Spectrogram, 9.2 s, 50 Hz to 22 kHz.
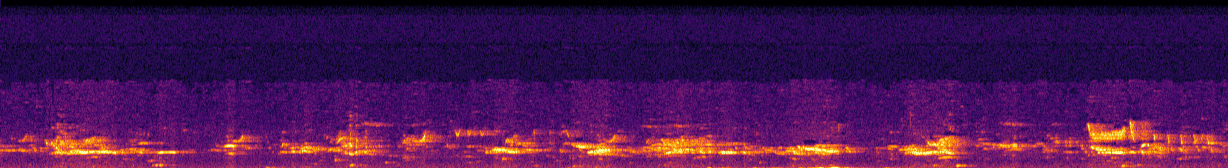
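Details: Many birds on a 2020 summer morning at the Bueno River, Los Ríos Region, Chile: steady high twittering chorus with bright whistled notes and trills, and a short low rumble midway.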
